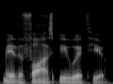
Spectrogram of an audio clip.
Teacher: It perfectly captures that Boston a sound combined with R dropping.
